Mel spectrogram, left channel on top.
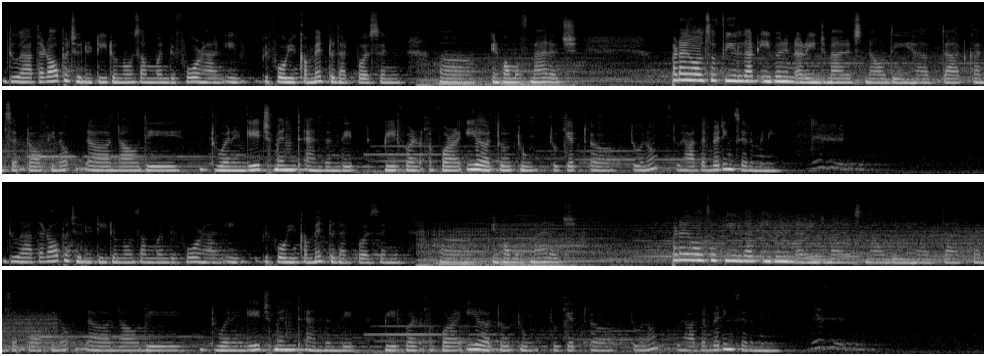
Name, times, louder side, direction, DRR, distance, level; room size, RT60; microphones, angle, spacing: voice 1, 0.0-5.7 6.7-13.4 13.6-17.6, left 3 dB, 50° left, 14 dB, 0.9 m, -24 dB
sound 1, 4.1-10.4, right 2 dB, 65° right, 1.6 m, -37 dB
sound 2, 8.5-17.0, left 1 dB, 15° left, 6.0 m, -44 dB
voice 2, 17.9-18.5, right 1 dB, 45° right, 5 dB, 4.7 m, -48 dB
26.0 x 24.5 x 6.6 m, 0.90 s
head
